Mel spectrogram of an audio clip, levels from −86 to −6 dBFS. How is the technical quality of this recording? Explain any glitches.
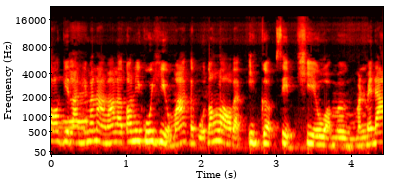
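The recording suffers from gain pumping throughout the speech. The level ducks by around 15 dB under each loud moment, most likely because a fast limiter is reining in excessive gain. Unlike a noise gate, it pulls loud and soft parts closer in level rather than silencing the gaps.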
